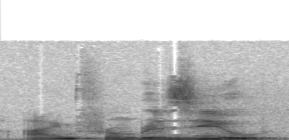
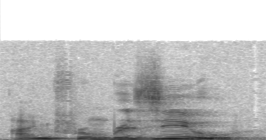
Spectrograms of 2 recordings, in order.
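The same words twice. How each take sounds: The two takes are said the same way.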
